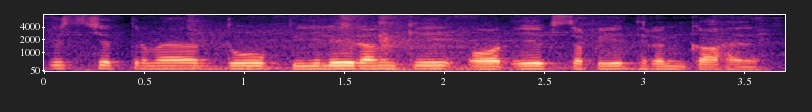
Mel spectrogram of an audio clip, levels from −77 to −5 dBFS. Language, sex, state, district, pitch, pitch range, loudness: Hindi, male, Uttar Pradesh, Lalitpur, 145 Hz, 135-155 Hz, -16 LUFS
